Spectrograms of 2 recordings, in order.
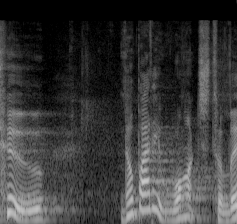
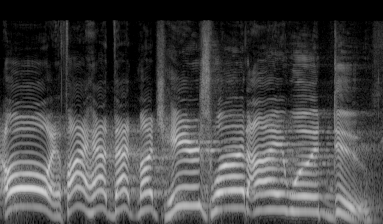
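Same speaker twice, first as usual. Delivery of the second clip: much higher, louder, drawn-out boast; mock grand dreaming; 10 semitones higher, 4 dB louder, slower than usual. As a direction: ham up the daydream of riches. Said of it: "the thought".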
